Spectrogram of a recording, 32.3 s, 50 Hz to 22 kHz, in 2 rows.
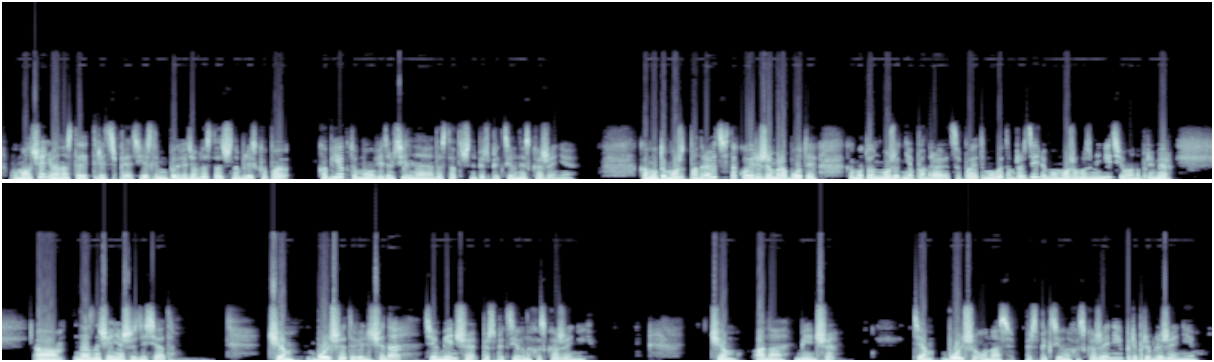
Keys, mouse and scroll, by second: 0.6-2.5 middle drag, 2.5 scroll up 1, 2.6-6.8 middle drag, 7.3-9.3 middle drag, 11.4-12.1 scroll down 1, 12.1-13.0 scroll up 1, 13.0-13.7 scroll up 1, 13.7 scroll up 1, 15.0 click, 19.0-19.5 scroll down 1, 19.5-21.1 middle drag, 21.1-21.5 scroll up 1, 21.8-23.8 middle drag, 24.2 scroll up 1, 24.3-26.0 middle drag, 25.3 click, 27.9-31.4 middle drag.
